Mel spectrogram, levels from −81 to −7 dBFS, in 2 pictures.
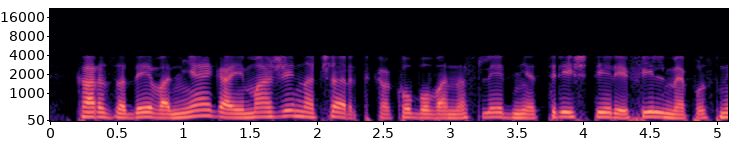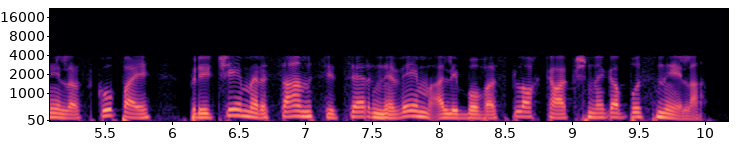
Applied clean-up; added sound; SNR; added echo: none; none; none; none.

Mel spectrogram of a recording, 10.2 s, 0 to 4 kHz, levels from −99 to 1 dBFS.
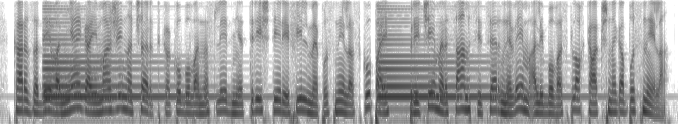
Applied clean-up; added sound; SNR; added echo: none; Acoustic guitar; 3 dB; none.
